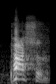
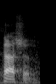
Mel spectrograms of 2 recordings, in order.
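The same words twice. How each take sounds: First: The word is shouted loudly and forcefully. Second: The word is said quietly and flatly. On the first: "Did I ask you to shout?" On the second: "you said passion"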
